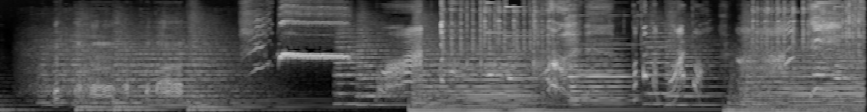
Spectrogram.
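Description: Cartoon soundtrack: a noisy hiss with warbling effects, a short steady high tone about three seconds in, then children's background music with a bass line from about four seconds in, with cartoon-chicken voice sounds mixed in.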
